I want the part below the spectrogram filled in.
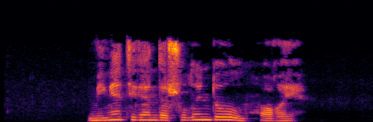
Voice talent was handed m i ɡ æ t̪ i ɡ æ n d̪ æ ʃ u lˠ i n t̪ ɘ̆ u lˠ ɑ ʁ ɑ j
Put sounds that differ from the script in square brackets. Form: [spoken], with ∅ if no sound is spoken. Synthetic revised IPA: m i [ŋ] æ t̪ i ɡ æ n d̪ æ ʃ u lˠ i n [d̪] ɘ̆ u lˠ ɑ ʁ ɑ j

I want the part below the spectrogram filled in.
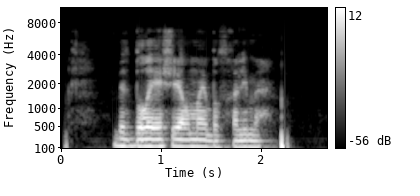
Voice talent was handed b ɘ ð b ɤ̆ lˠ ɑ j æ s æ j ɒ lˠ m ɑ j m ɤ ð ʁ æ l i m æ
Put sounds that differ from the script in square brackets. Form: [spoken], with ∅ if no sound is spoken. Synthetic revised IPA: b ɘ ð b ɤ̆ lˠ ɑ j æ [ʃ] æ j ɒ lˠ m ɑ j [b] ɤ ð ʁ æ l i m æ

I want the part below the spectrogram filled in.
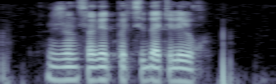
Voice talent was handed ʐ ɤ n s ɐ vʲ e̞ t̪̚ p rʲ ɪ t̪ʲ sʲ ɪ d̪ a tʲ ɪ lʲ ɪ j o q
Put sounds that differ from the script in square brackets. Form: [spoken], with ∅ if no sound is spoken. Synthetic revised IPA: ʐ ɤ n s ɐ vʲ e̞ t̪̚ p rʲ ɪ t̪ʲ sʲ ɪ d̪ a tʲ ɪ lʲ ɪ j [u] q

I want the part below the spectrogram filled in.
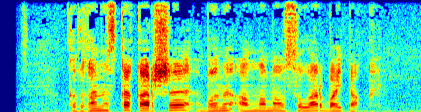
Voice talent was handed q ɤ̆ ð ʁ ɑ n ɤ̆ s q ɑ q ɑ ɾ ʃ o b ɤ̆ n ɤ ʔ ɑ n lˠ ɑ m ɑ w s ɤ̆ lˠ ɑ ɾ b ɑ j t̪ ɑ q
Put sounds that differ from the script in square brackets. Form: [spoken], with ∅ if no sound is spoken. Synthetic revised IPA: q ɤ̆ ð ʁ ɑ n ɤ̆ s q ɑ q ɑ ɾ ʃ [ɤ] b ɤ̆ n ɤ ʔ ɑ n lˠ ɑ m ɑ w s ɤ̆ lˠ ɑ ɾ b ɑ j t̪ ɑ q

